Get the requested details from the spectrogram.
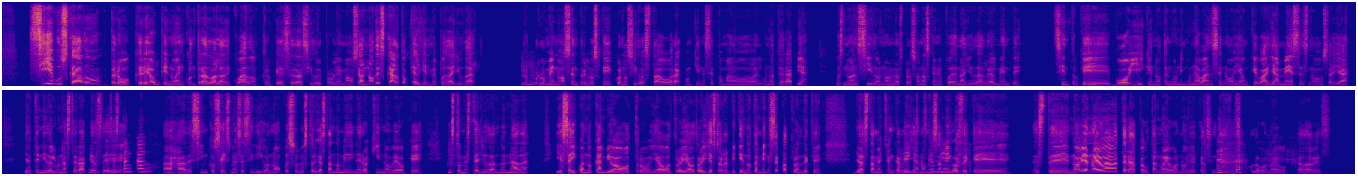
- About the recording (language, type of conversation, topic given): Spanish, advice, ¿Por qué repito relaciones románticas dañinas?
- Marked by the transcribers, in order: tapping; other noise; laughing while speaking: "ese"; chuckle; chuckle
